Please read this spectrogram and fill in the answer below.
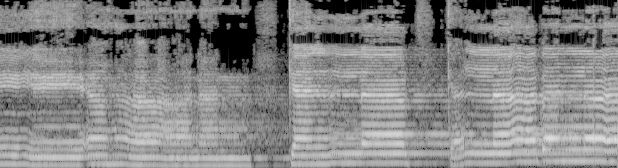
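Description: Male voice reciting the Quran in melodic tajwid style, holding long notes that glide and waver in pitch, with a short break for breath about two and a half seconds in.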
